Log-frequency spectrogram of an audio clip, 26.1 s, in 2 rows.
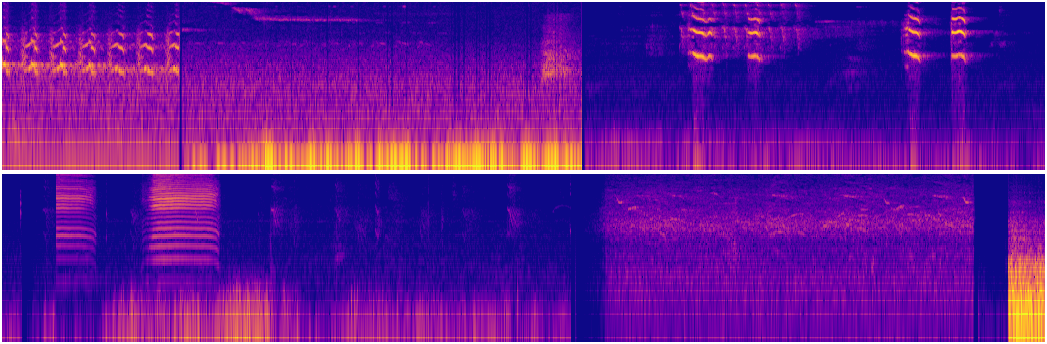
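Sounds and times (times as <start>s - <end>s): bird calling and squawking: 8.5s - 12.5s
lambs bleating: 13.7s - 14.2s, 14.8s - 15.8s.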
